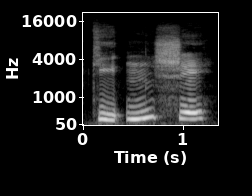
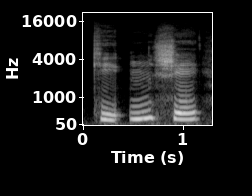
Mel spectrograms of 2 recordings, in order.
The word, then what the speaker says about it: Kì ń ṣe: And also when native speakers say ki n ṣe, it sounds like ki n ṣe, ki n ṣe. It is pronounced as 2 words instead of 3, which is okay when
